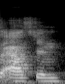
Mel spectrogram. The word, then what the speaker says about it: Aston: i say odds are i say meg it's aston jeremy gets the viper and hammond gets lfa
